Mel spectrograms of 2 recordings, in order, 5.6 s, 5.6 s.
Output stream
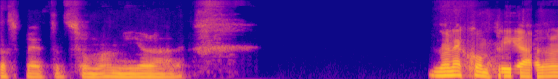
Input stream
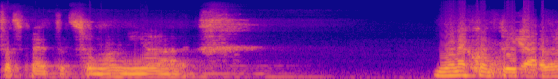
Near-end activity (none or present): none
